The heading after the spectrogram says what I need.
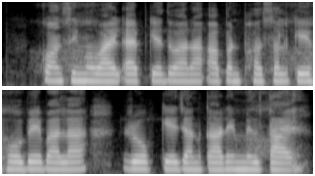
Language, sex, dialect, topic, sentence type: Magahi, female, Southern, agriculture, question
